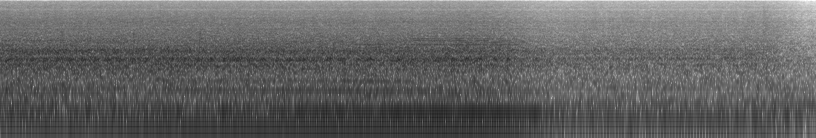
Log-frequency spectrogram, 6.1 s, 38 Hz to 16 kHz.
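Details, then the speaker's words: 2003 Chevy Trailblazer EXT, 4.2L six-cylinder, while bleeding power steering after a rack-and-pinion swap (the old rack's seal leaked out the fluid), truck not yet on the ground: steady high-pitched pump whine over idle that fades as the wheel stops, from air in the system. "under pressure there's not a whole lot of air bubbles down in there we'll do this a few more times until the power steering pump quits whining like my kids"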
